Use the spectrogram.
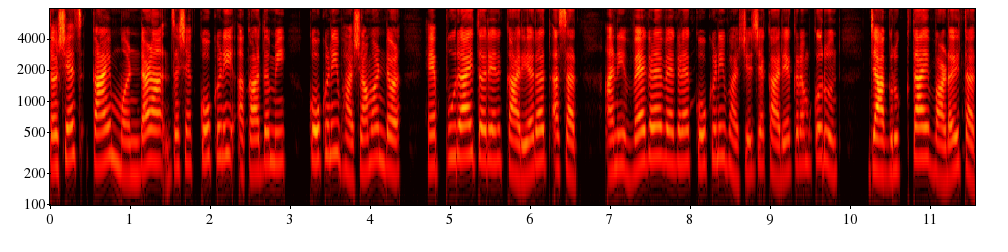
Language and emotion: Goan Konkani, neutral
